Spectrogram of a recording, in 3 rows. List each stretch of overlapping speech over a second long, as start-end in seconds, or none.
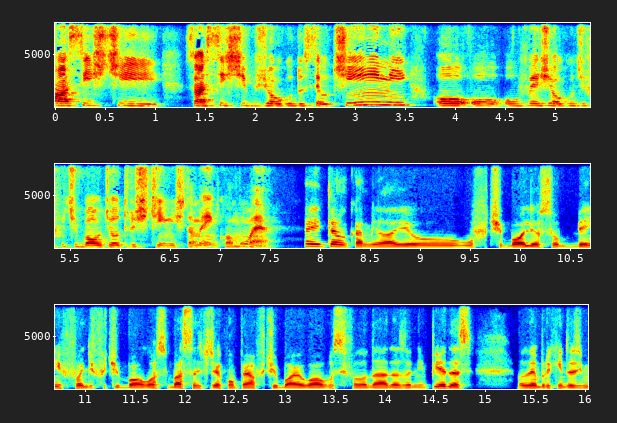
none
